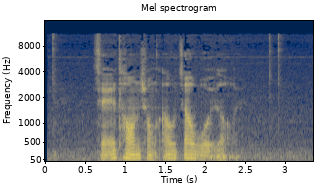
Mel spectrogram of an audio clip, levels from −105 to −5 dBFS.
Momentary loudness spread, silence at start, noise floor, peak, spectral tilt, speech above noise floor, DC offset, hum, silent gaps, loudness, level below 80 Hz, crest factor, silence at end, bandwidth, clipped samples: 24 LU; 0.1 s; -49 dBFS; -6 dBFS; -6 dB/octave; 25 dB; under 0.1%; none; none; -25 LUFS; -40 dBFS; 20 dB; 0.25 s; 11.5 kHz; under 0.1%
